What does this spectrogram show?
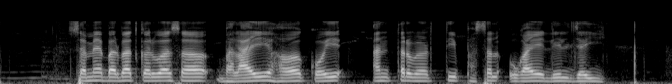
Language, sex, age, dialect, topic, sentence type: Magahi, male, 18-24, Northeastern/Surjapuri, agriculture, statement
